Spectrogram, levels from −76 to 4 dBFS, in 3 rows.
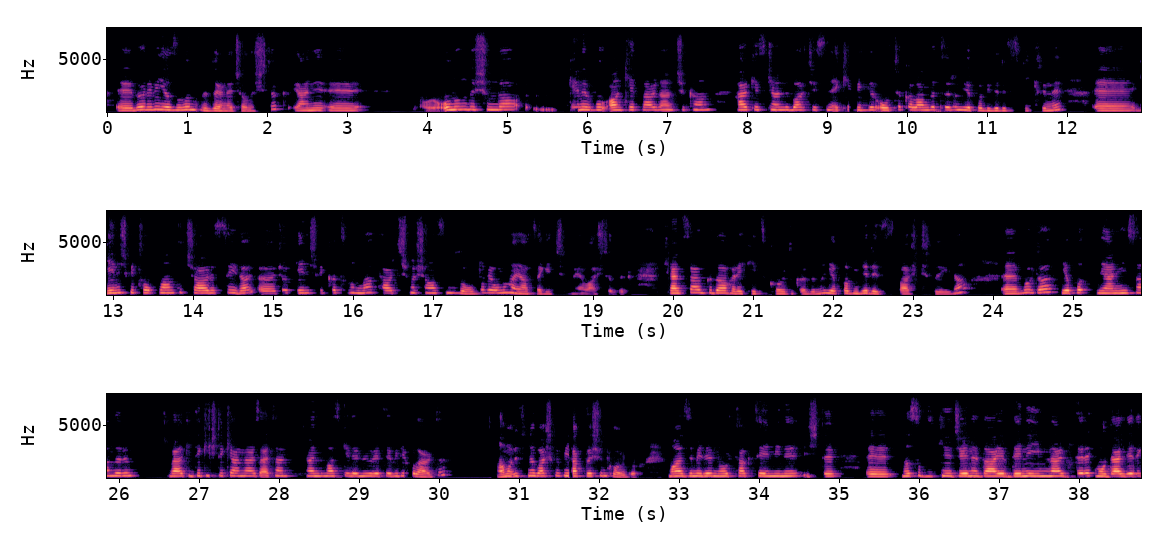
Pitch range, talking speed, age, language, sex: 225-265 Hz, 115 wpm, 30-49, Turkish, female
